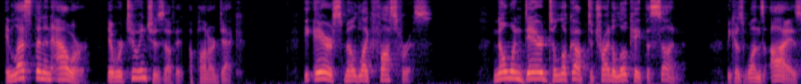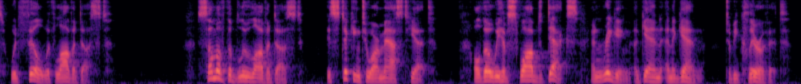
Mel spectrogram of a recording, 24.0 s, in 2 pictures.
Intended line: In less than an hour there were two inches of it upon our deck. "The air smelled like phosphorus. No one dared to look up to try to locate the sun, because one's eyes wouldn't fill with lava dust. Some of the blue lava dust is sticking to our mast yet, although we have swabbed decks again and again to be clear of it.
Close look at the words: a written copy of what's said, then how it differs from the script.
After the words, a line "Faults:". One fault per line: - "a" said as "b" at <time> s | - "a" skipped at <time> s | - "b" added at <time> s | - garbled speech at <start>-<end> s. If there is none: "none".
In less than an hour there were two inches of it upon our deck. "The air smelled like phosphorus. No one dared to look up to try to locate the sun, because one's eyes would fill with lava dust. Some of the blue lava dust is sticking to our mast yet, although we have swabbed decks and rigging again and again to be clear of it.
Faults:
- "wouldn't" said as "would" at 12.2 s
- "and rigging" added at 20.9 s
